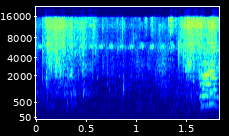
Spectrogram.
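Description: Water is poured over a small child during a bath at home, with close splashing trickles that rise into a louder splash at the end, and voices in the background.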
